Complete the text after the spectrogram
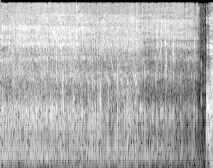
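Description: Two people slurp coffee together in one long, steady, airy sucking noise that lasts about two seconds, then cuts off sharply. No talking over it.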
